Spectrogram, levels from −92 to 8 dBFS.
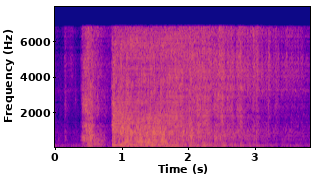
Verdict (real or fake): fake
